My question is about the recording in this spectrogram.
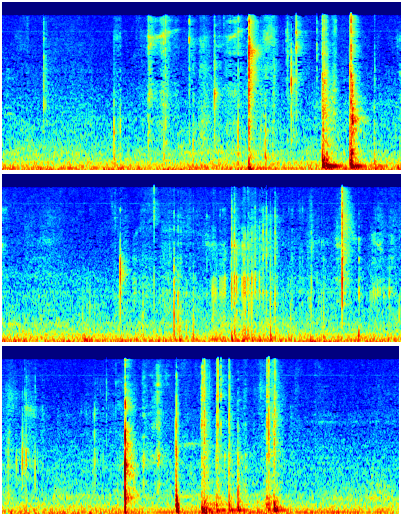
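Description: Plastic lip-gloss tubes being handled and laid into a glass dish, clicking against each other and tapping on the glass. The sharp clicks and knocks come in two clusters, the second near the end.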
